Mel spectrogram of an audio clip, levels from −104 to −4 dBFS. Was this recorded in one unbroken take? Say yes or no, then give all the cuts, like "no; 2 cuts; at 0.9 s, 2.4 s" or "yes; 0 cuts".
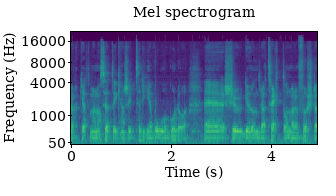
yes; 0 cuts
